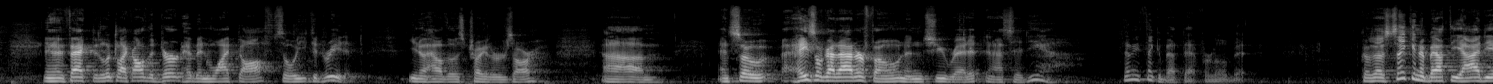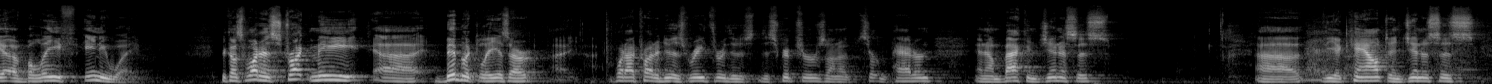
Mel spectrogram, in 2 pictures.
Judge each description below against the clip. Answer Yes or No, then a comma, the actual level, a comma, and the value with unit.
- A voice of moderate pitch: Yes, medium, 150 Hz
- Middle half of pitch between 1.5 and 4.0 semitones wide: No, average, 4.4 semitones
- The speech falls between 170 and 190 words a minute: Yes, average, 185 wpm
